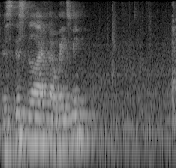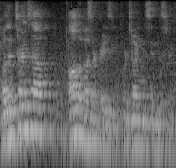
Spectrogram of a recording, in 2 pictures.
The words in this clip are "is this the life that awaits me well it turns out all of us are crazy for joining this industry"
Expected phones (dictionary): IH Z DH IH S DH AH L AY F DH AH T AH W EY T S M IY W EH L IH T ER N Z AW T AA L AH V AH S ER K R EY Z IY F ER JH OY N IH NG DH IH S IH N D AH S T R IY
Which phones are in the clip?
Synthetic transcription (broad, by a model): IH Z DH IH S DH AH L AY F DH AH T AH W EY T S M IY W EH L IH T ER N Z AW T AA L AH V AH S ER K R EY Z IY F ER JH OY N IH NG DH IH S IH N D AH S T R IY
